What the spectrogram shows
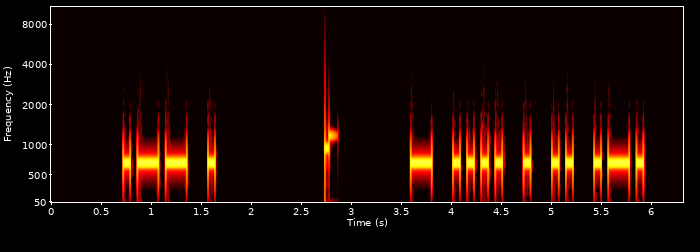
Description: Morse code, heard as a keyed tone, about 17 wpm, 700 Hz. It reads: WE THEIR
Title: Sets of 2 Words - New Word Drill - 17wpm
